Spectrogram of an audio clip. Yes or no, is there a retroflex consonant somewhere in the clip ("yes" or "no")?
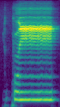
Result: no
